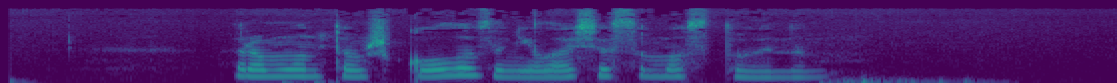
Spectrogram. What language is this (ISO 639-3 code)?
bel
